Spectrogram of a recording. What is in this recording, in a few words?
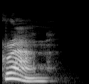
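"gran", English, British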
